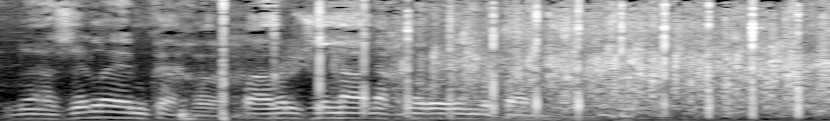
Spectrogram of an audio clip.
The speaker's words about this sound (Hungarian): Én először látjuk őket, meg is tapsolják őket. Fantasztikus, nem? Hondurasziak.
